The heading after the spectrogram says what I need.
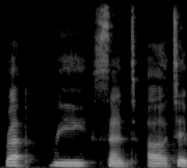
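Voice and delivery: representative broken slowly into rep, re, cent, a, tive; syllable by syllable. Shown as a demonstration. Teacher showing another syllable split, slow separated beats. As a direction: spell it out by sound, one slow beat each. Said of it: "you can do it out like that".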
